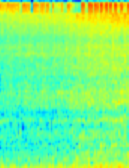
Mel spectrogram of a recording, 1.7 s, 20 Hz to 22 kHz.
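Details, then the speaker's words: 1959 Ford Fairlane 500 V8 running for the first time in 17 years, new gas tank, timing unadjusted, carburetor likely gummed, very loose timing chain: deep, even rumble at a steady idle with no misses; smooth. "That thing's running just as smooth as It is. It's running very smooth."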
